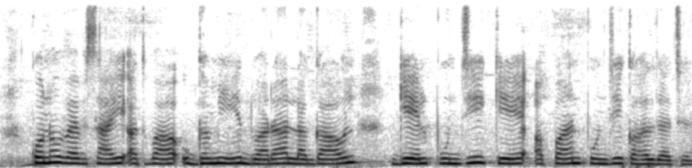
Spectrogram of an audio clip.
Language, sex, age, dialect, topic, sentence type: Maithili, female, 25-30, Eastern / Thethi, banking, statement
